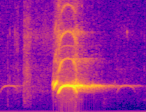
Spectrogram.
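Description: A single sharp whistle blast, blown to cut off a recitation during a stage performance: one loud, high, steady tone of about half a second with a short fading tail.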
